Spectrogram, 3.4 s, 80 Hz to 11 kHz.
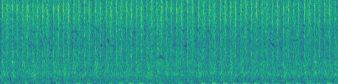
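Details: Vintage 125 cc motorcycle, previously would not start, running after ignition repair with an aftermarket CDI and open exhaust: loud, deep, pulsing exhaust beat at normal idle with no knocking or grinding.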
